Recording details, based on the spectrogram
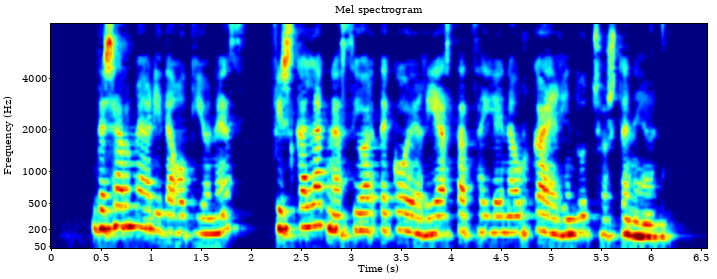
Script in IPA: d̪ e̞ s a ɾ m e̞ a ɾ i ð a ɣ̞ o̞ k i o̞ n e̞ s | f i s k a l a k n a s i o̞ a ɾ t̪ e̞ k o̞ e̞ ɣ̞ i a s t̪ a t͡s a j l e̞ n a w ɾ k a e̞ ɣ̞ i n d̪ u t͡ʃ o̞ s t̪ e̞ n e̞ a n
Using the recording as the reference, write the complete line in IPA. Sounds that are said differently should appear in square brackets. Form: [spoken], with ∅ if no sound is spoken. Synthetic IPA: d̪ e̞ s a ɾ m e̞ a ɾ i ð a ɣ̞ o̞ k i o̞ n e̞ s | f i s k a l a k n a s i o̞ a ɾ t̪ e̞ k o̞ e̞ ɣ̞ i a s t̪ a t͡s a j l e̞ n a w ɾ k a e̞ ɣ̞ i n d̪ u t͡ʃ o̞ s t̪ e̞ n e̞ a n

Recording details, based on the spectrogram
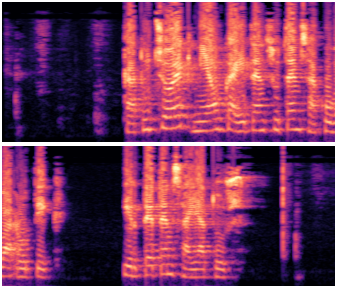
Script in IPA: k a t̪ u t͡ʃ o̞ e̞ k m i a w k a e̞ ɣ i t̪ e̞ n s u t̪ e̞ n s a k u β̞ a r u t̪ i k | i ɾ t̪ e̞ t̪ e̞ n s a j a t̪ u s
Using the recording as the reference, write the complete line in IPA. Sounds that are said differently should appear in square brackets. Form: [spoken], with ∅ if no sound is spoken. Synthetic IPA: k a t̪ u t͡ʃ o̞ e̞ k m i a w k a e̞ ɣ i t̪ e̞ n s u t̪ e̞ n s a k u β̞ a r u t̪ i k | i ɾ t̪ e̞ t̪ e̞ n s a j a t̪ u s

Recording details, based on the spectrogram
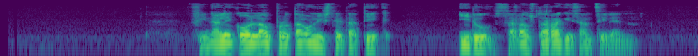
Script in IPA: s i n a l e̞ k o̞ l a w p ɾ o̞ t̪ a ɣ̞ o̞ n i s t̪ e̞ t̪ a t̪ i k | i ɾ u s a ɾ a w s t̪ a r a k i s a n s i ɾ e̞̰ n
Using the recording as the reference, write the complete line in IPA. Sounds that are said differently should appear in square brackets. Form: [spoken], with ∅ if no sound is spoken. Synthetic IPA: [f] i n a l e̞ k o̞ l a w p ɾ o̞ t̪ a ɣ̞ o̞ n i s t̪ e̞ t̪ a t̪ i k | i ɾ u s a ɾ a w s t̪ a r a k i s a n s i ɾ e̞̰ n

